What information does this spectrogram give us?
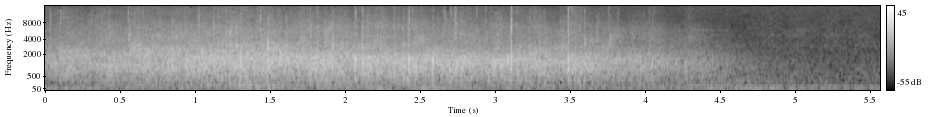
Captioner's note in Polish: oklaski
